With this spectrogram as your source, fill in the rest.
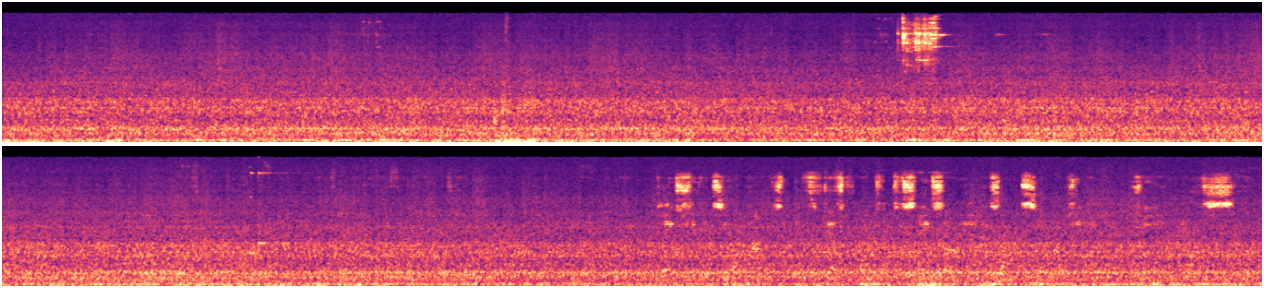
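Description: Tyres roll steadily on a highway.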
